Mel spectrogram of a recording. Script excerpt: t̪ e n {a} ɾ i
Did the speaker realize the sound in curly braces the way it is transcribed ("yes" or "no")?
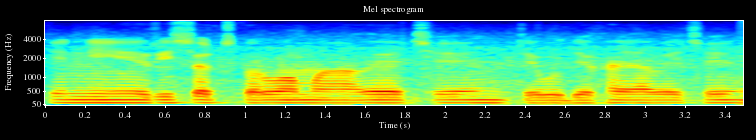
no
